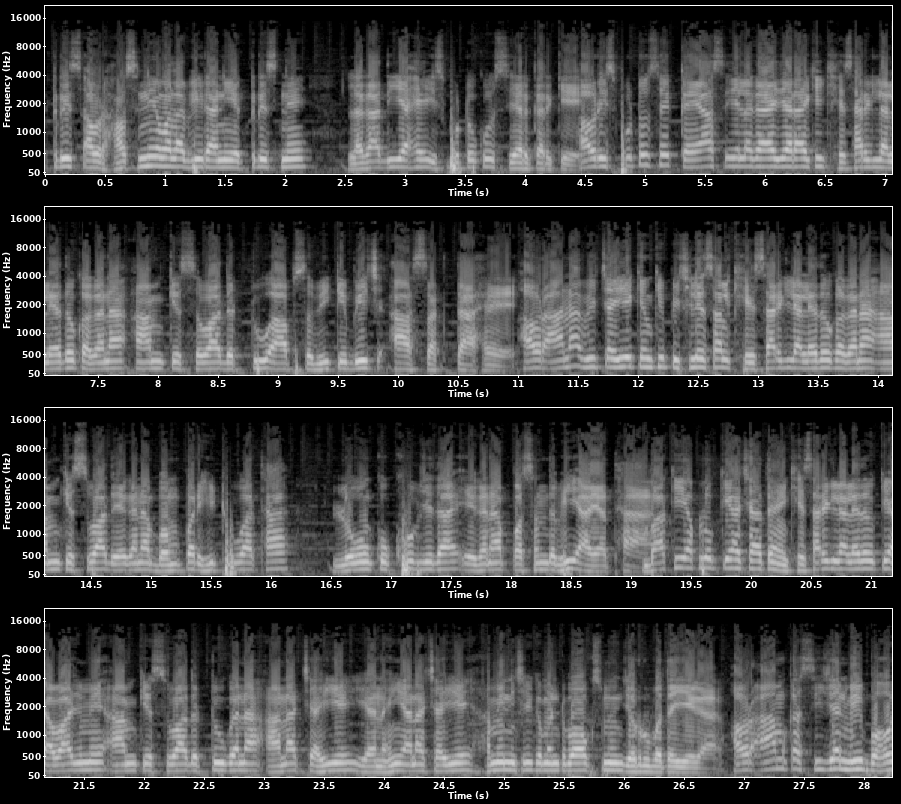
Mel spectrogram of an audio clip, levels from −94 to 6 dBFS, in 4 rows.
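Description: Nothing here needs flagging, since no dropouts, clicks, glitches or other technical faults turn up anywhere along the way.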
